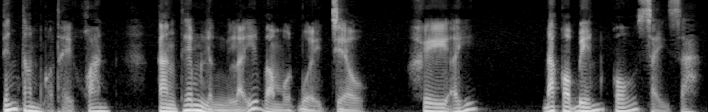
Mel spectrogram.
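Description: A man narrating a folk story for an audiobook in an expressive, dramatic manner, recorded close to the mic. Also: deep voice, normal speed, breathy edge, dry recording.

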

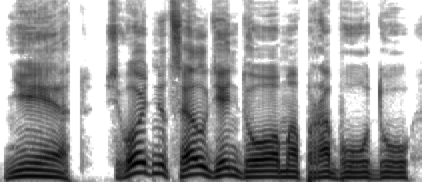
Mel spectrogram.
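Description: A man voicing a lazy old manservant who grumbles and makes excuses in a low, indifferent tone. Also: slow, dark tone, dry recording, studio quality, lightly acted.

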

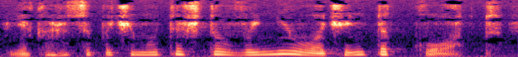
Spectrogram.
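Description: A man voicing a timid, shaken male writer in an audiobook, hesitant and soft. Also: low-pitched, big pitch swings, normal speed, breathy edge, voice pushed up, heavily acted. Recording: dull lo-fi audio.

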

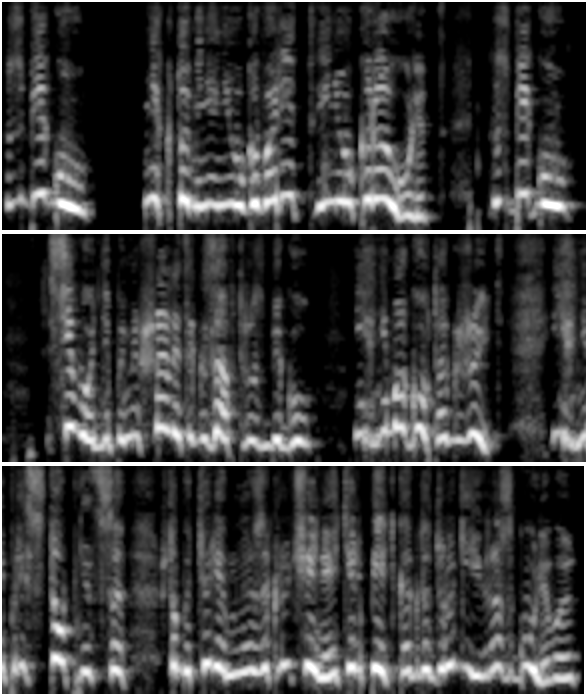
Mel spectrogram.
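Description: Shrill sobbing young wife. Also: female voice, expressive, moderate pace, mellow. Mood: hysterical. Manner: sobbing, accusing, high-strung. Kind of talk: audiobook reading.

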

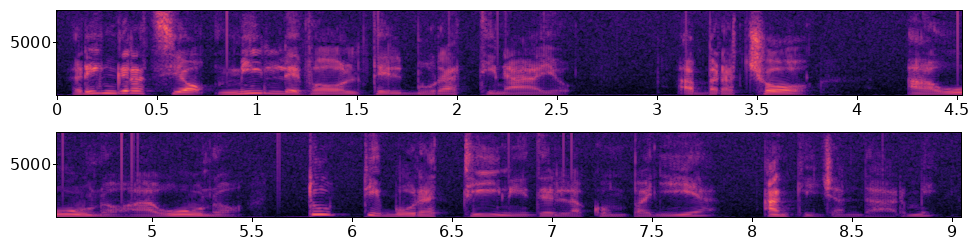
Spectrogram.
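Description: A man narrating a classic storybook aloud, slow and expressive. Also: medium pitch, dry recording. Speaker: audiobook reader.

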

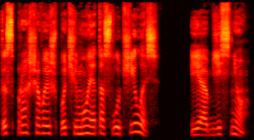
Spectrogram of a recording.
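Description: A woman's voice: normal speed, darkish tone, dry recording, clean studio sound, lightly acted. A woman reading an audiobook voices a bitter, vengeful male cat-folk lord who speaks coldly with hatred. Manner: cold, low and hissing with hatred.

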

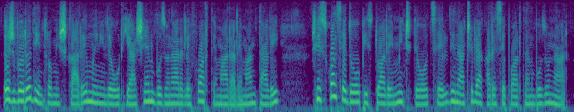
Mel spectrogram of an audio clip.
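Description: A woman reading a classic novel aloud in an even, measured narration. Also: lowish voice, no room sound, low-quality recording. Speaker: audiobook reader.

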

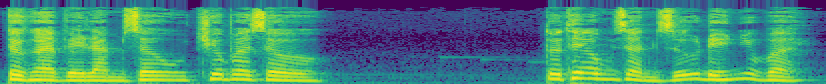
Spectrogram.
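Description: Female storyteller, steady first-person narration. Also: mid-range voice, a little fast, faint music behind.

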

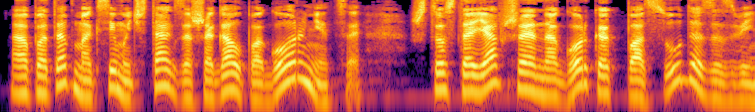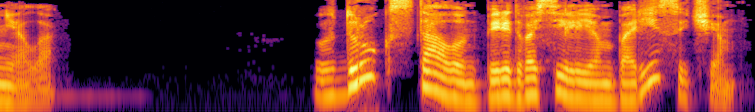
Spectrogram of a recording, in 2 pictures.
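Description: A male narrator reads a classic novel in a calm, measured way, letting each phrase land slowly. The recording is dry and close to the mic, with no room around it. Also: on the high side, no echo. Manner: measured storytelling. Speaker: audiobook narrator. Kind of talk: scripted narration.

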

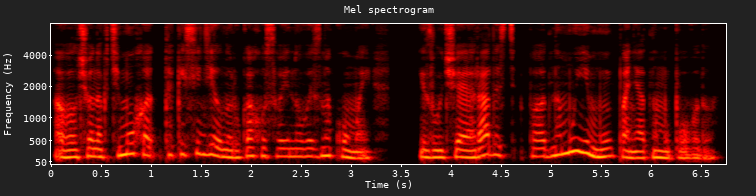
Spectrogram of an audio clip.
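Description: A woman narrating an audiobook in an even, measured way. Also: deep voice, gravelly, slightly rough, no room sound, clean studio sound. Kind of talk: audiobook reading.

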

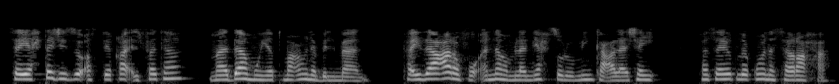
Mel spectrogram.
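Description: A woman's voice: on the high side, fast, close to an everyday voice. A woman reading a sly, cunning adventurer man. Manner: sly, pressing. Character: cunning male Highland adventurer, bold and sly. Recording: dull lo-fi recording.

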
